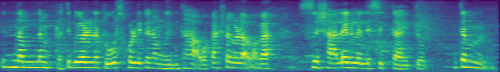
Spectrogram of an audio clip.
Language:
Kannada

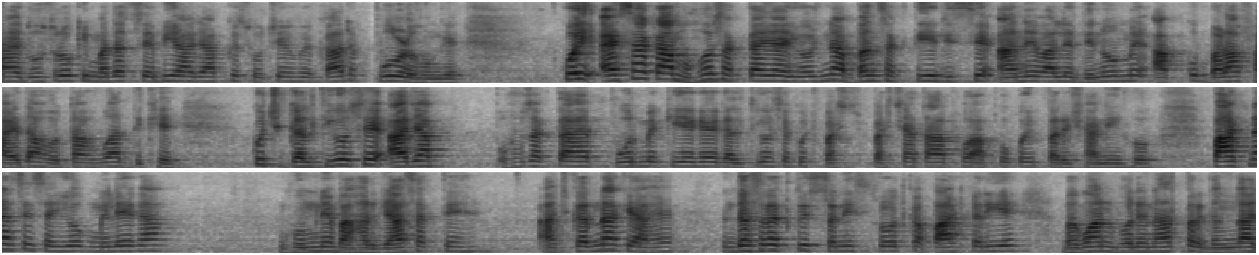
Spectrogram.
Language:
Hindi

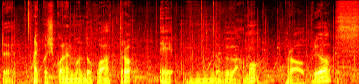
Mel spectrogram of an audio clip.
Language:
Italian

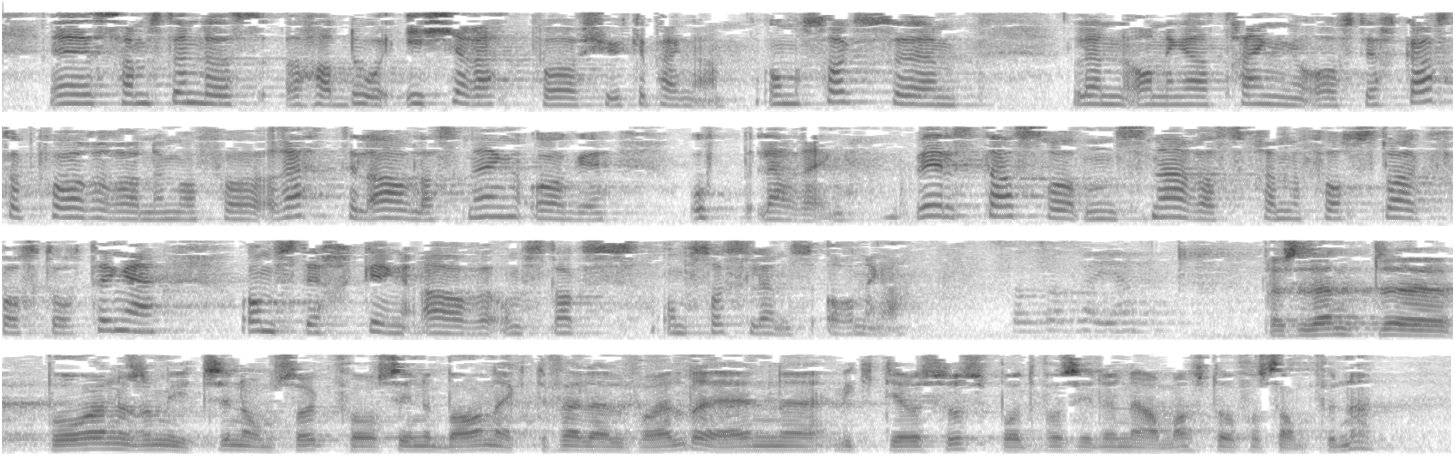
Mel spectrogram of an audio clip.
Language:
Norwegian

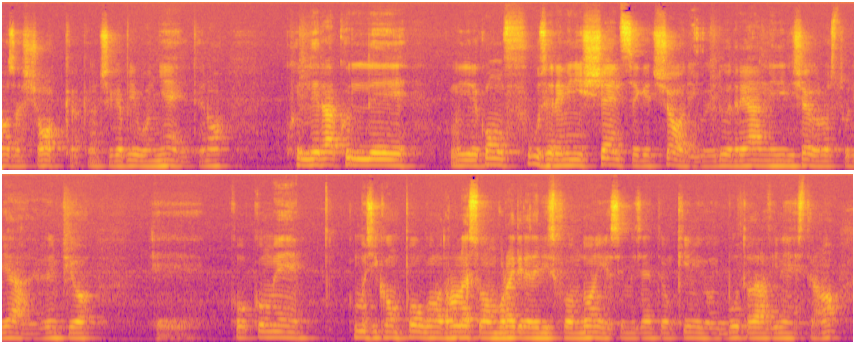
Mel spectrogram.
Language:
Italian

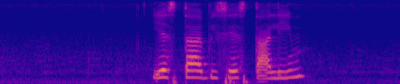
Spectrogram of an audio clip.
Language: Nepali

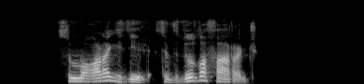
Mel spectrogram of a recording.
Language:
Kabyle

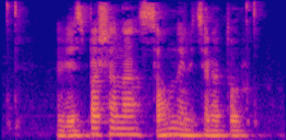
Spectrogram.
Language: Mari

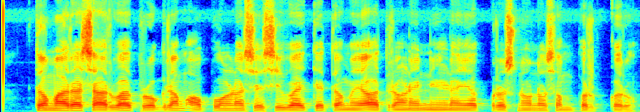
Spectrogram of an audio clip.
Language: Gujarati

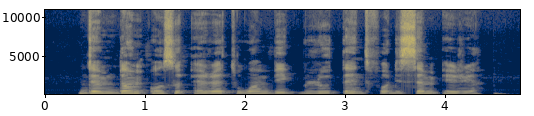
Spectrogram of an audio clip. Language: Nigerian Pidgin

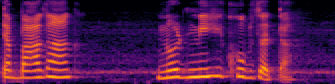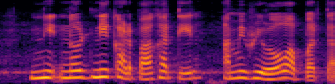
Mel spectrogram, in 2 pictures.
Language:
Konkani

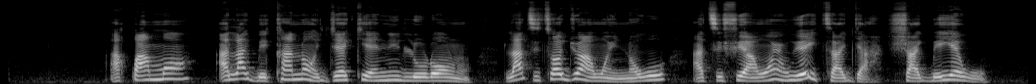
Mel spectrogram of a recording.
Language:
Yoruba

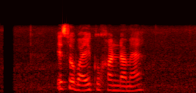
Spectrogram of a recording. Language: Nepali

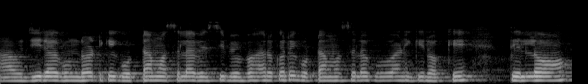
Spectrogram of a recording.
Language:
Odia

